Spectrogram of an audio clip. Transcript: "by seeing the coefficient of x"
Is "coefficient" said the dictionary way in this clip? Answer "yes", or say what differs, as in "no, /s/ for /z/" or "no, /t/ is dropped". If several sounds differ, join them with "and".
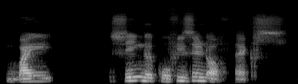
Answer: no, /s/ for /ʃ/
